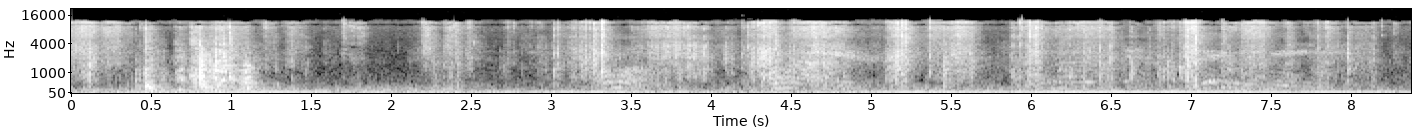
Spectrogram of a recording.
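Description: Scissors snipping through a sheet of mulberry paper (Jen Ho), with the paper crinkling as it is handled: an irregular string of short snips and rustles.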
